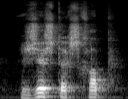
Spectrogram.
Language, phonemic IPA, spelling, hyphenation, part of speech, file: Dutch, /ˈzʏs.tərˌsxɑp/, zusterschap, zus‧ter‧schap, noun, Nl-zusterschap.ogg
- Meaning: sisterhood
